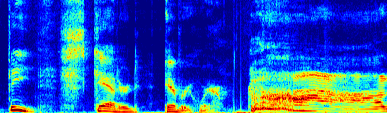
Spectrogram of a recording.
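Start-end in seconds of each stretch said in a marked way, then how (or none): 2.5-3.8 raised startled cry of horror; a mild mock scream. Farmer finding the dead chickens, startled cry. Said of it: "the farmer screamed".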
